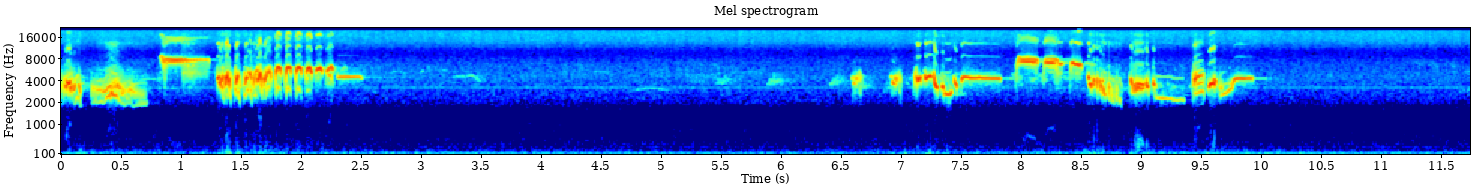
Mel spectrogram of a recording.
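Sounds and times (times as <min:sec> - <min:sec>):
European robin singing trills and high whistles: 0:00.0 - 0:02.6, 0:04.8 - 0:10.1.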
